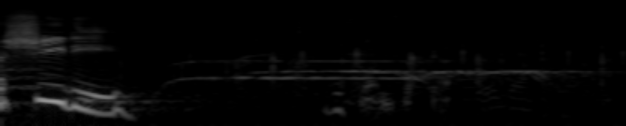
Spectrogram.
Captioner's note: audience applauding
